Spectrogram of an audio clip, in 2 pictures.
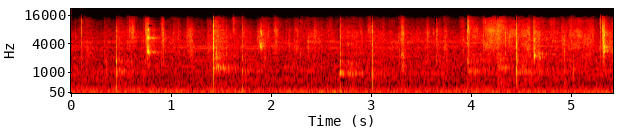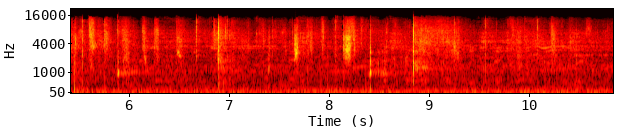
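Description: Pickleball paddles striking a hard plastic ball and the ball bouncing on the court during rallies: sharp, hollow pops at irregular intervals of about half a second to a second.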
